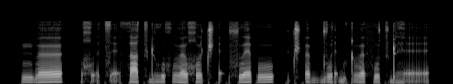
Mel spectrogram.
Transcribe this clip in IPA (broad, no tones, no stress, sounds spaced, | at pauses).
m b œ | χʷ ɛ̰ t͡s ɛ̰ θ a t͡s ɖʱ u x β œ χʷ œ t͡ʃʼ ɛ̰ ʔ sʷ ɛ p u | t͡ʃʼ œ b d u ɾ ɛ̰ b ṵ ʈ β œ f u t͡s ɖʱ ɛ̰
